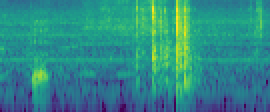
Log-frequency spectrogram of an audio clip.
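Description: Two quick clicks, close together about a second in, from small parts being handled and set down on a workbench.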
